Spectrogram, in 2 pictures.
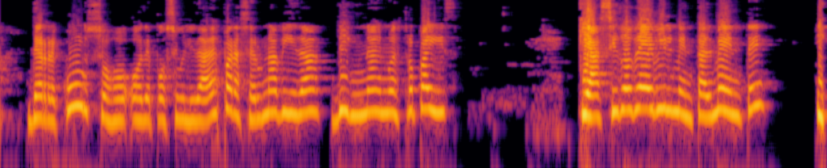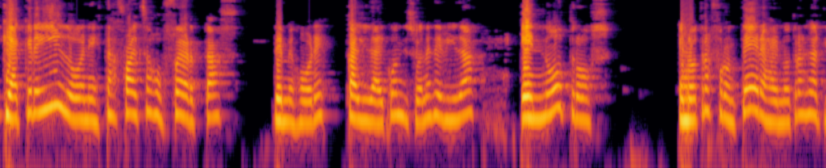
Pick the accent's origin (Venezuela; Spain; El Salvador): Venezuela; nuestra corresponsabilidad como ciudadano venezolano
